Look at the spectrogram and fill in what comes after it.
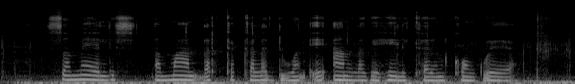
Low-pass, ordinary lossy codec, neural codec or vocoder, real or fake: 14.4 kHz; none; none; real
